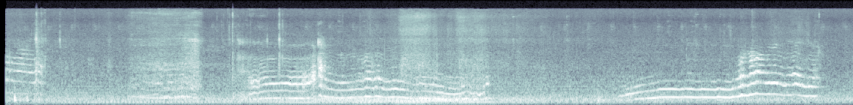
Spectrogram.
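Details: Domestic cat giving long drawn-out yowls with wavering pitch, several multi-second howls that rise and fall, separated by short gaps, with faint background noise.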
